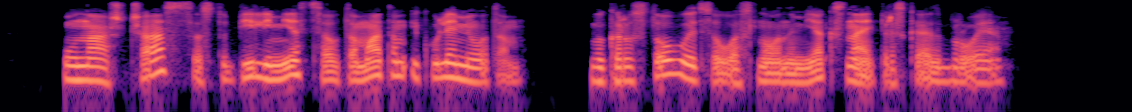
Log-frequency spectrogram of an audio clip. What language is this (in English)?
Belarusian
